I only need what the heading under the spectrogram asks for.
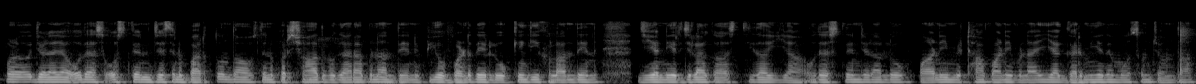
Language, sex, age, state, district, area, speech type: Dogri, male, 18-30, Jammu and Kashmir, Udhampur, rural, spontaneous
